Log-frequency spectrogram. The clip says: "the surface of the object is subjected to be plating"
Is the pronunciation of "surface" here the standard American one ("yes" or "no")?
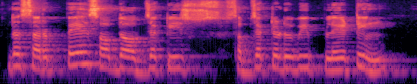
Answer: no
